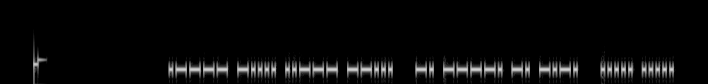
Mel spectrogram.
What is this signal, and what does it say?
Morse code, heard as a keyed tone, about 36 wpm, 700 Hz. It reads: 1627 N9NC 55
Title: Worked All Europe DX Contest - QTC Exchange - 35wpm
